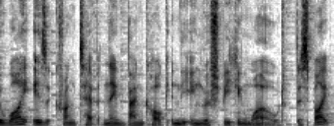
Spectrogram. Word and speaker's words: Bangkok: from this name of Bangkok where we can see the city's proper pronunciation in English we put the G sound at the end of the first syllable hence white sounds so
